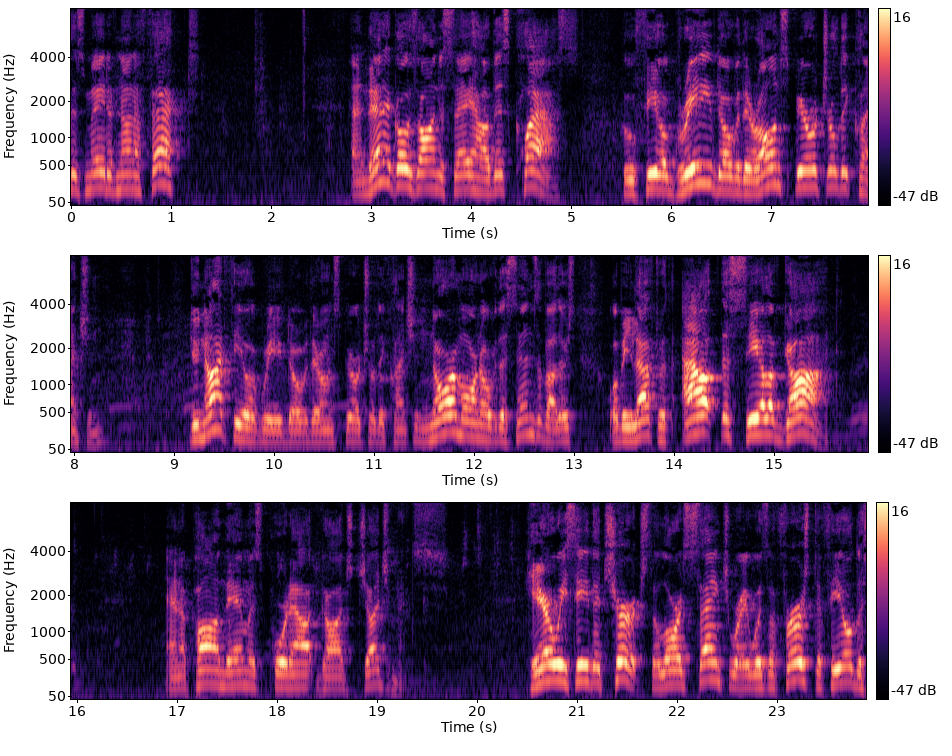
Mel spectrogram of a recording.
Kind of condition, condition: setting, large echoing room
